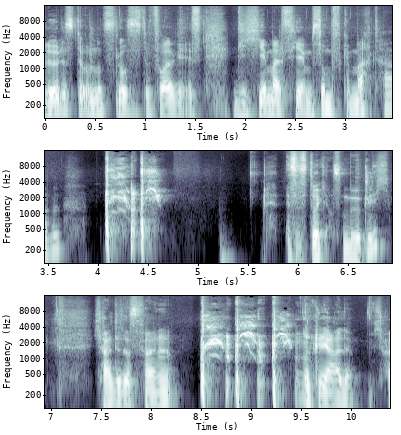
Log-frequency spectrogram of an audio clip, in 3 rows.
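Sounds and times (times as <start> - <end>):
speech: 0.0 - 4.5, 5.9 - 8.7, 9.5 - 10.3
man coughing in hoarse voiced bursts: 4.1 - 4.7, 8.5 - 9.6.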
